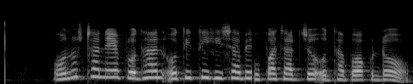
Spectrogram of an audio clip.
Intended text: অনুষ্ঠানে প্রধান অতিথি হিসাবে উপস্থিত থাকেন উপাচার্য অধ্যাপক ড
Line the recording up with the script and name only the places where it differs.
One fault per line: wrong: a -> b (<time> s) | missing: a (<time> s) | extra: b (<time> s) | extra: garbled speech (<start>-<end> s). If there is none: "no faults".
missing: উপস্থিত থাকেন (2.5 s)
